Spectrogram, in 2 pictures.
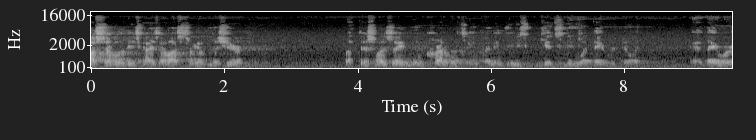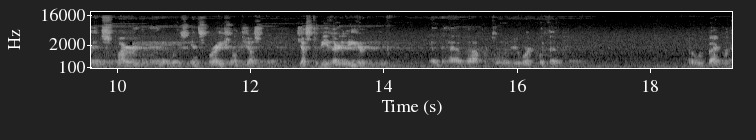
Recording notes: Bear with me on the audio. We were inside a hangar, so the acoustics weren’t ideal for a podcast, but it was an awesome place to be.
